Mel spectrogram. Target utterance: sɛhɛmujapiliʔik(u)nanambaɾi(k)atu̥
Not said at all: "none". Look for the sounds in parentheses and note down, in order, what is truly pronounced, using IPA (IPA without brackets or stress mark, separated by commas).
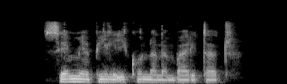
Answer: ɔ, t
